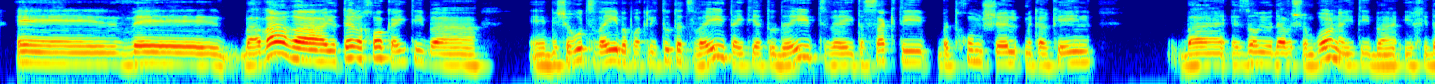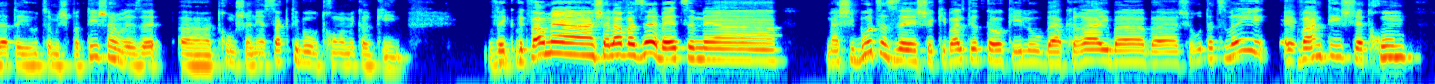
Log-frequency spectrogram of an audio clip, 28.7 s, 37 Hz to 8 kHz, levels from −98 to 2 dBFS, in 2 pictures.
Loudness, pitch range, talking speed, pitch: -21 LUFS, 130-175 Hz, 95 wpm, 150 Hz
